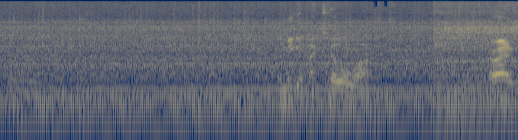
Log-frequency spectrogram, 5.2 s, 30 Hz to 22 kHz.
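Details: Honda EX350 generator revived after sitting a while, fresh fuel: small single-cylinder engine running smooth and even at steady speed, no misses or knocks; output 129 volts, 58.6 Hz; healthy.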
